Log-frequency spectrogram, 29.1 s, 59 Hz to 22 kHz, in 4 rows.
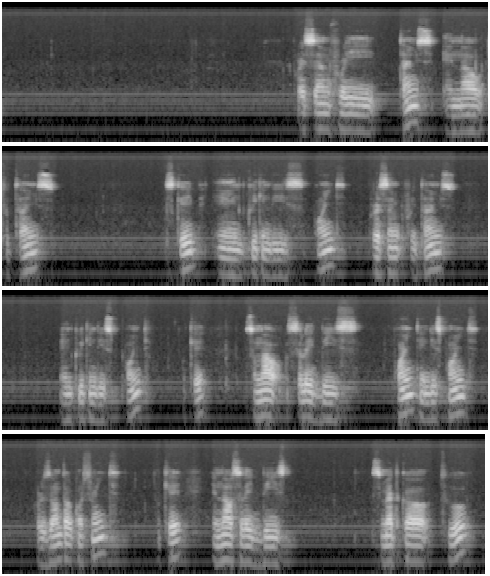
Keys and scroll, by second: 4.4 m, 4.6 m, 5.0 m, 7.3 m, 7.5 m, 10.0 Escape, 13.1 m, 13.2 m, 13.5 m, 16.6 Escape.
